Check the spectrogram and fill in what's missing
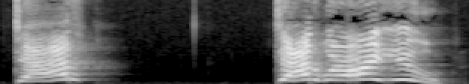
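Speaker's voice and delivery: high, loud searching call. Acted. Boy looking around for his dad, calling out. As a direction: yell out for a missing parent.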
